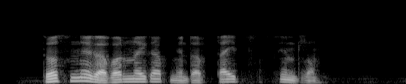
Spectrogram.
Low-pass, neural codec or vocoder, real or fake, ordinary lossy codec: 7.2 kHz; none; real; AAC, 16 kbps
